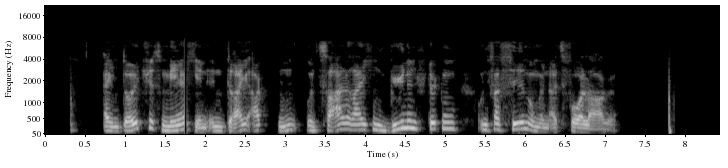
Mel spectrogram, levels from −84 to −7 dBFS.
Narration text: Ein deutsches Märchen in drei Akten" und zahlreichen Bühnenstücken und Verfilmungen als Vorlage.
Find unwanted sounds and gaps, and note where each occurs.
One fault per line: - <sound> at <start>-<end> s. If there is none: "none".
- dropout at 1.7-1.8 s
